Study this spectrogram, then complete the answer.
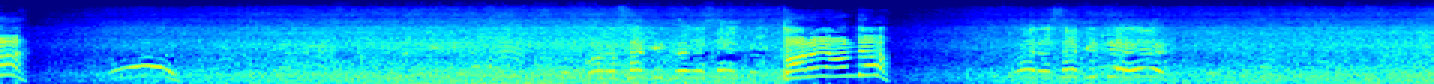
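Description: Severe floodwater rushing in a river in Rajouri, Jammu and Kashmir, a loud continuous roar with several people shouting over it.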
